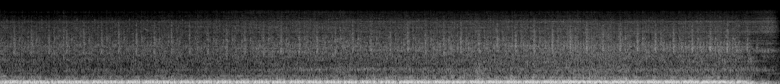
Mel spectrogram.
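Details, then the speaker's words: 1959 Plymouth Suburban Poly V8, after new hoses, coolant, plugs and plug wires: deep, steady idle with light lifter tick until switched off; healthy, around 18 MPG after a 2000-mile trip. "That sounds awesome. It's not bad, is it?"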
